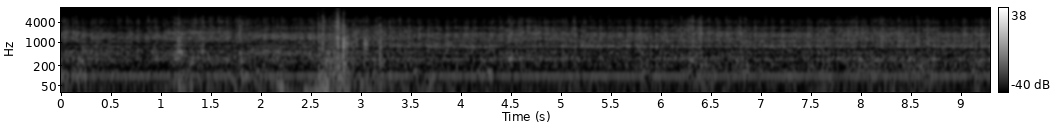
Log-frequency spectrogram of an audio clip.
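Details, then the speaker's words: Tamiya Turntable Display (black) on first run after assembly, before greasing: a light, fast, steady mechanical rattle over the small motor's whir, likely dry or loose drive gears; owner unsure whether grease will quiet it. "Though, can you hear the rattle sound? Yeah, it's quite present. I'm not sure how will that change after I apply the grease on, but so far it might be a little noisy cricket."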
